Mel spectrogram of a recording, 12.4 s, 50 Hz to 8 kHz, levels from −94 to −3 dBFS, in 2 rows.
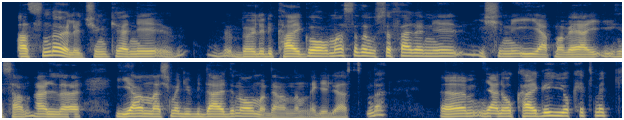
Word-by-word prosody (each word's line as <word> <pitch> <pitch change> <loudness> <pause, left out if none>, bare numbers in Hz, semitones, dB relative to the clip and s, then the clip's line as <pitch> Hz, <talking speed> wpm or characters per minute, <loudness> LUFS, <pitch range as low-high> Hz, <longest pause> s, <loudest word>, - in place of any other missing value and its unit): Aslında 185 +8 +2
öyle 115 -3 +2
çünkü, 130 +6 -5
hani, 135 +1 +1 0.7
b 150 - -10
böyle 135 0 0
bir 140 - -1
kaygı 140 +2 +4
olmazsa 170 +5 +2
da 175 - +3
bu 155 - -2
sefer, 165 +2 +1
hani, 160 0 0 0.2
işini 145 0 -5
iyi 140 -1 0
yapma 125 -2 -2
veya 125 0 +4
i 135 +3 -6
insanlarla 130 -1 -1 0.3
iyi 140 +2 +3
anlaşma 145 0 +1
gibi 135 -1 -4
bir 130 - -4
derdin 135 +2 +2
olmadığı 135 -8 0
anlamına 100 0 -11
geliyor 100 +1 -7
aslında. - - -8 0.5
Emm, 150 +5 +2
yani, 150 -1 +3
o 150 - +2
kaygıyı 155 +4 +3
yok 170 0 0
etmek 180 0 -4
140 Hz, 165 wpm, -22 LUFS, 130-155 Hz, 0.7 s, kaygı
